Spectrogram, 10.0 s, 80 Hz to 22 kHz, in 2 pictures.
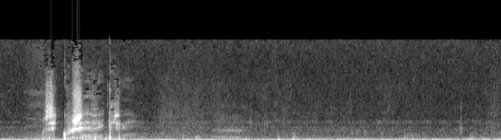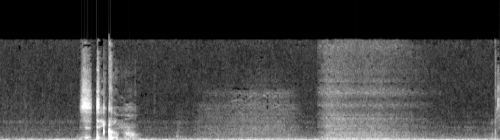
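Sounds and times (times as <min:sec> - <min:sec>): soft nasal exhale: 0:07.0 - 0:09.4.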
